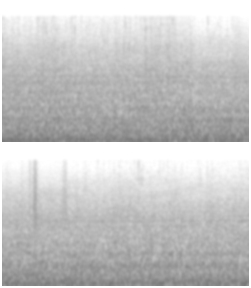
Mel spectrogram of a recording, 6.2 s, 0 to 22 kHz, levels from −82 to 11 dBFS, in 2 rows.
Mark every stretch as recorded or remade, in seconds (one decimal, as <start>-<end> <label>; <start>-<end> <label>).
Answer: 0.0-2.9 recorded; 2.9-3.9 remade; 3.9-6.2 recorded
